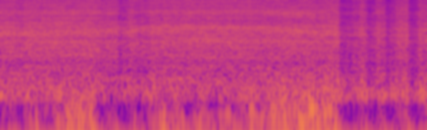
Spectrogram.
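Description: A hair dryer blows with a steady whoosh close by.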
